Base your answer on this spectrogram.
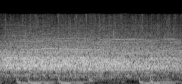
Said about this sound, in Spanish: Aplausos para nuestros amigos que estuvieron contándonos sus anécdotas.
